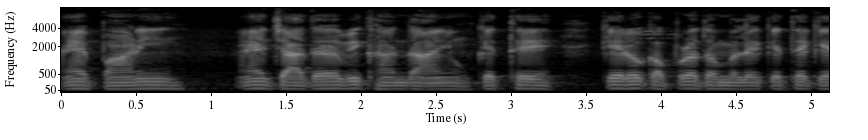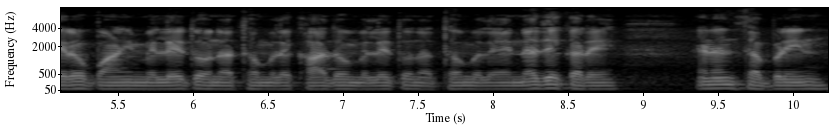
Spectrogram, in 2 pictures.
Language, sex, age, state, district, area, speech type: Sindhi, male, 30-45, Maharashtra, Thane, urban, spontaneous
